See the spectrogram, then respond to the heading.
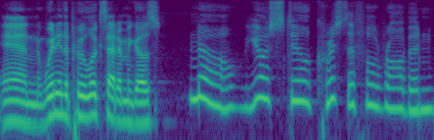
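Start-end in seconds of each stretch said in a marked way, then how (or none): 1.9-4.4 very high, soft, slow voice. Retelling a movie scene, answer Christopher Robin's question in a Winnie the Pooh impression. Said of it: "I did that impression".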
